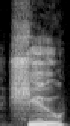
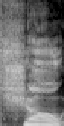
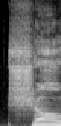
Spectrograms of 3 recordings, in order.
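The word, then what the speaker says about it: shew: the word show s-h-e-w is not to be pronounced shoe it's show e at the in the Old King James is show not shoe the word sword it's not pronounced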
